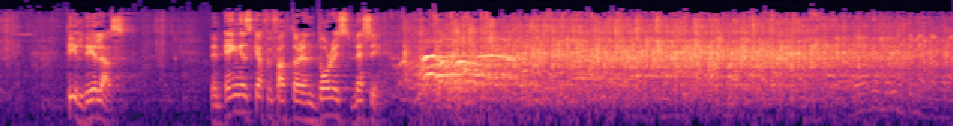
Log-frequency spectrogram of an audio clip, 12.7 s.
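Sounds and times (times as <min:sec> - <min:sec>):
speech: 0:00.9 - 0:01.8, 0:02.8 - 0:06.0
crowd applause: 0:05.2 - 0:12.6.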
